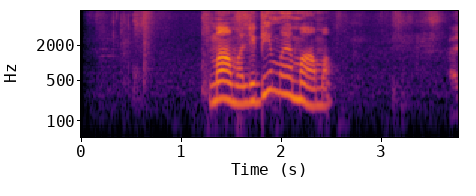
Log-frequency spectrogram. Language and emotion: Russian, positive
